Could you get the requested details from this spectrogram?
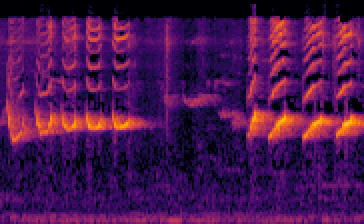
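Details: Male pied bush chat singing to challenge an opponent, used as a lure to spur quiet birds. A run of five quick, rippling whistled notes, a short pause, then another series of bright, repeated chirps at about three per second.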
